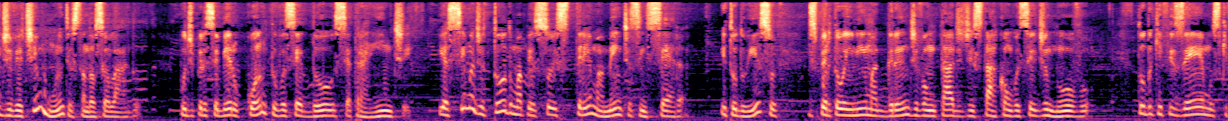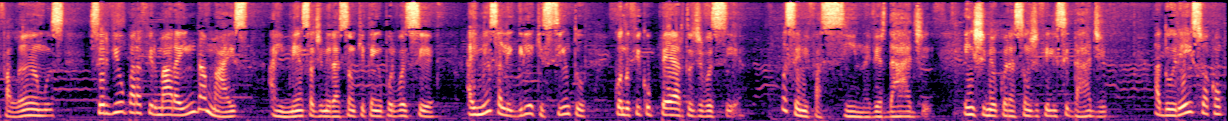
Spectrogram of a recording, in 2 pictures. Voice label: ROM MOMENTOS ESPECIAIS FEM

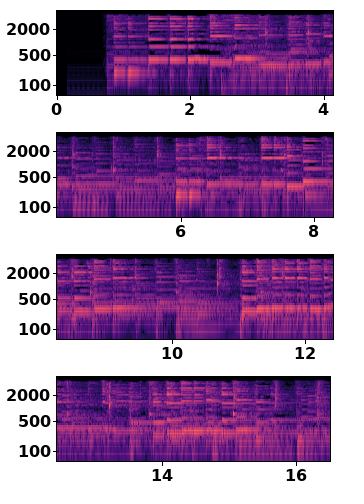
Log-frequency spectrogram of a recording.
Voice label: Bodas de Ouro Masculino, Telemensagens; Bodas e Casamento

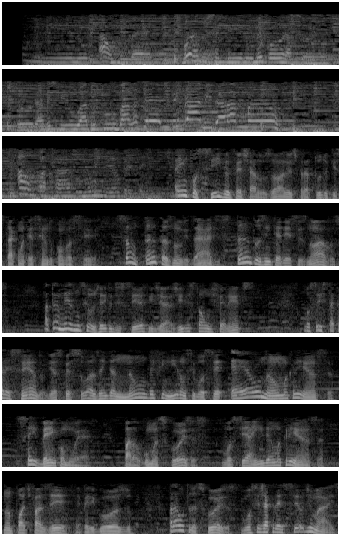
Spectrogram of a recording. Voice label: Aniversário Adolescente MASCULINO

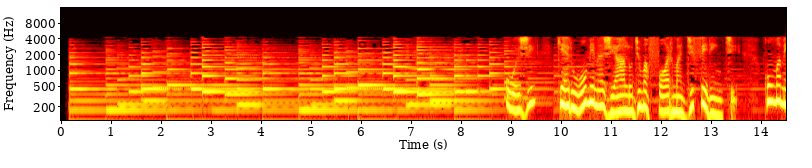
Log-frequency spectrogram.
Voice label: COMPADRE, Telemensagens Aniversários; Aniv Familiar

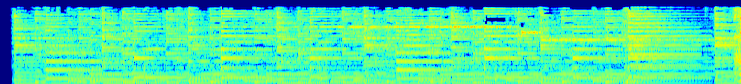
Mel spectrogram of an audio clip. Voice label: ANIV. ROMANTICO F

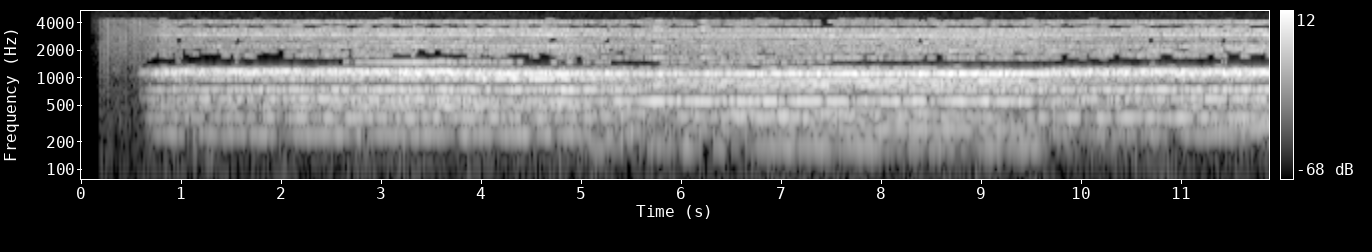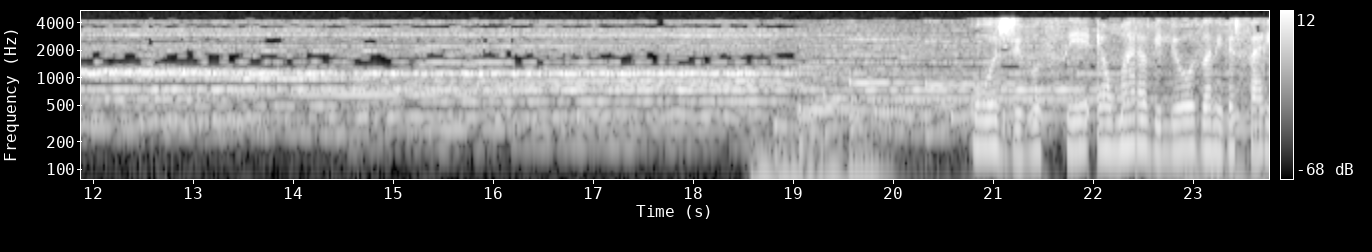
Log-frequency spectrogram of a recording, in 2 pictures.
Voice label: ROMANTICA F

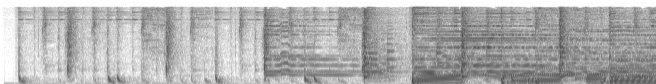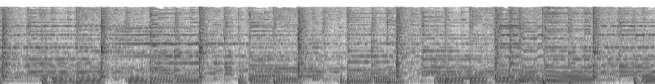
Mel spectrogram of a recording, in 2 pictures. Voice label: PAQUERA, masc

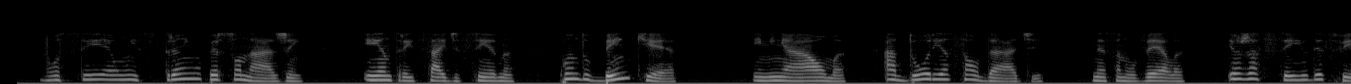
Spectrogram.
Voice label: Poesia Feminino; Amor; Telemensagens 2017

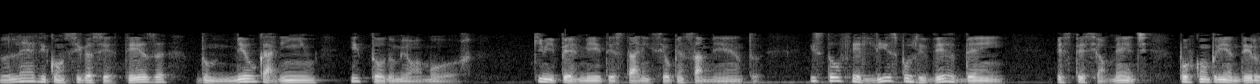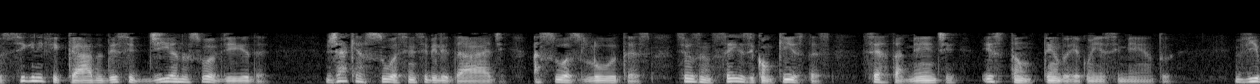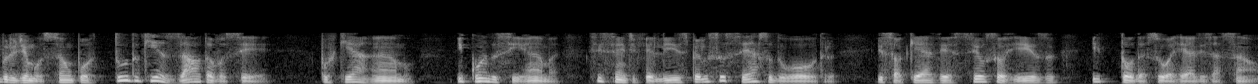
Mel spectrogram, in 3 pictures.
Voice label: Dia da Mulher Esposa, masc

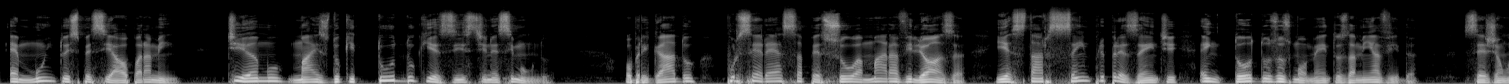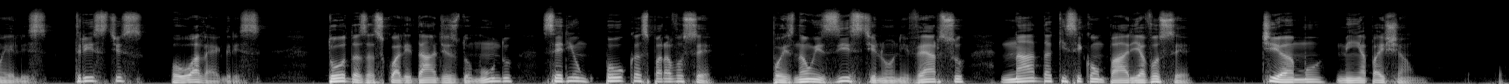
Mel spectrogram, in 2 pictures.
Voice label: TE AMO, Telemensagens, Amor, masc; Telemensagens 2017

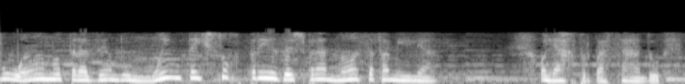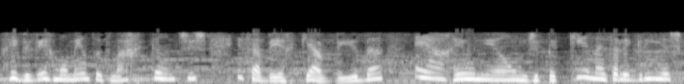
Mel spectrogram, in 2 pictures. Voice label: Natal Romântico Esposo Feminino; Telemensagens; Natal e Ano novo

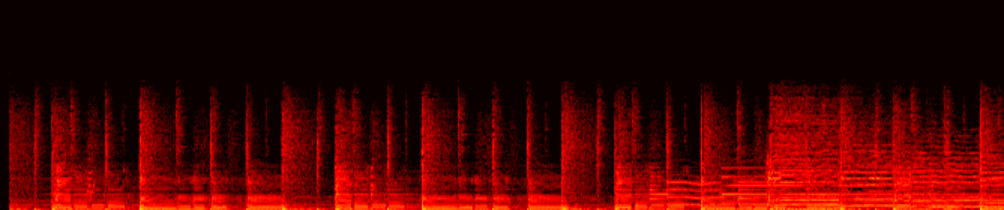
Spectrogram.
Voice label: Reconciliação Amizade Para Ele Feminino

